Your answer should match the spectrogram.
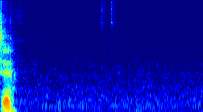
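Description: A voice stops, then near silence with two faint clicks close together about a second in, from a computer mouse working the odds page.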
